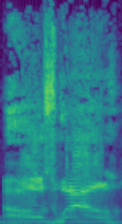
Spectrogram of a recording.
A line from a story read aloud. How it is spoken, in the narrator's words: he shouted up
